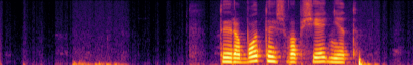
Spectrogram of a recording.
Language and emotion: Russian, neutral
